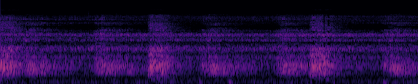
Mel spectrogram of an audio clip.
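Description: Lionel HO scale Berkshire model steam locomotive crawling along the track at very slow speed: a faint sound that swells softly about every second and a half.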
